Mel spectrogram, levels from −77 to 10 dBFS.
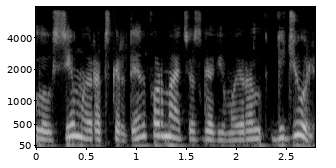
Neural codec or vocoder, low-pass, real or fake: none; 7.2 kHz; real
